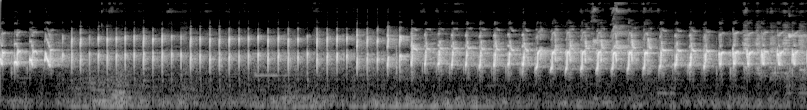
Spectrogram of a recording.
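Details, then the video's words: Lovebird giving its ngekek, a long unbroken chattering used as a master recording for training other birds: rapid, evenly pulsed, high metallic notes, around ten per second, which shift slightly higher partway through. The background is quiet. "Love bird ngekek"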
